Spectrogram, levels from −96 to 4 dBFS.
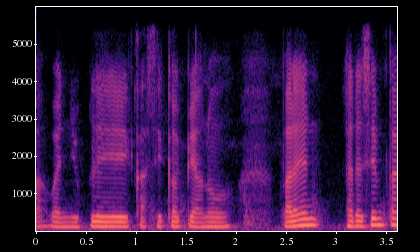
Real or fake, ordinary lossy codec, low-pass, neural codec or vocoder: fake; none; 5.4 kHz; vocoder, 44.1 kHz, 128 mel bands every 256 samples, BigVGAN v2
